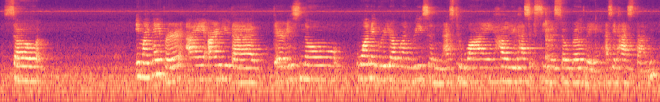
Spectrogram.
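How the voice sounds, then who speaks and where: A woman gives a formal academic presentation, measured and often hesitant. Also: medium pitch, little pitch movement. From Norway. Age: 20s. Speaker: academic conference presenter, graduate student. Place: university conference hall. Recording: echoey hall, distant mic, clear noise.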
